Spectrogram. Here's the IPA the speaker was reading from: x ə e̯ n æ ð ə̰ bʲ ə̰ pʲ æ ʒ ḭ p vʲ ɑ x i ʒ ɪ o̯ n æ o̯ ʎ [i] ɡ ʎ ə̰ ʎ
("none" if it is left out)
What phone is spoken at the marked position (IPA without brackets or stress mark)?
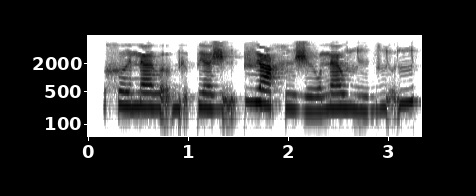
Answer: i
